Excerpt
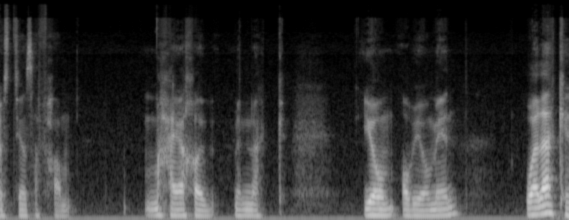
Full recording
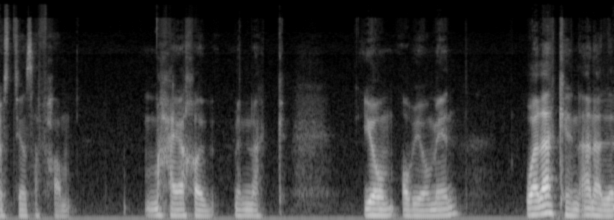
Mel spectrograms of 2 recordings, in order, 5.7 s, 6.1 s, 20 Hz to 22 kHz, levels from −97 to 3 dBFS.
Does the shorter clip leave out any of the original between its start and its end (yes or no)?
no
